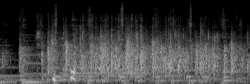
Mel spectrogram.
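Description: An audience at a motorsport talk event breaks into applause, a dense burst of clapping that starts abruptly and continues steadily for a couple of seconds in a large room, mixed with some crowd voices.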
